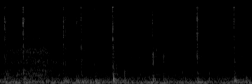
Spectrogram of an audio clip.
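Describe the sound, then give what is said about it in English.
Keys on a computer keyboard are typed in a quick, irregular run of soft clicks and taps, faint and with no voices. “And we'll type in Disney adult.”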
